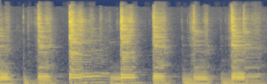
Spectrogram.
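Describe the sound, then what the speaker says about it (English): A Nordstrand electric bass plays a punchy, rhythmic line of repeated plucked notes with a bright jazz-bass-like snap, clear and close, no voices. "that's as close to a jazz bass sound as I can get on this with having that snap"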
